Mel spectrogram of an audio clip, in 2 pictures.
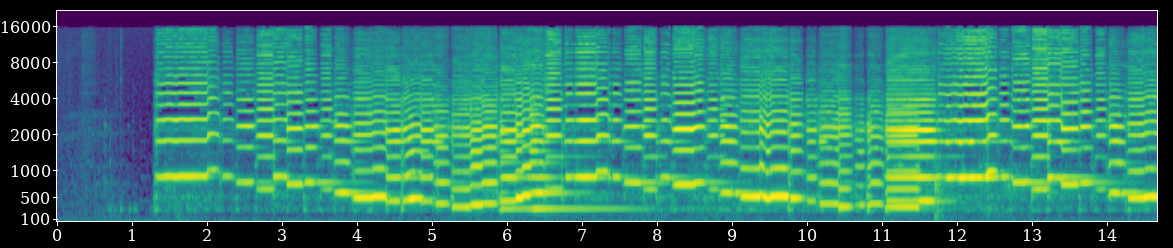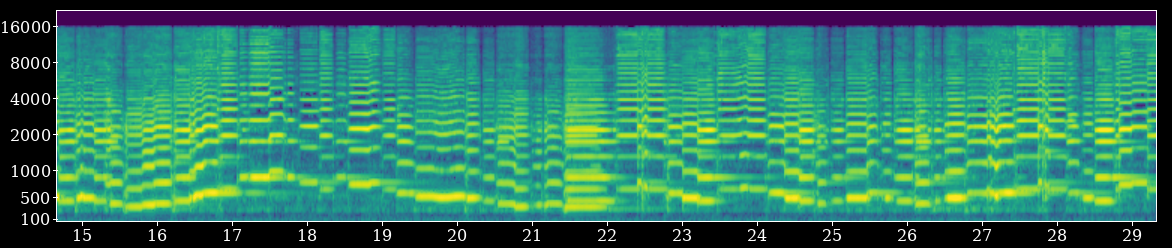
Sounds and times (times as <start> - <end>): Violin, fiddle: 1.3 - 29.3.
